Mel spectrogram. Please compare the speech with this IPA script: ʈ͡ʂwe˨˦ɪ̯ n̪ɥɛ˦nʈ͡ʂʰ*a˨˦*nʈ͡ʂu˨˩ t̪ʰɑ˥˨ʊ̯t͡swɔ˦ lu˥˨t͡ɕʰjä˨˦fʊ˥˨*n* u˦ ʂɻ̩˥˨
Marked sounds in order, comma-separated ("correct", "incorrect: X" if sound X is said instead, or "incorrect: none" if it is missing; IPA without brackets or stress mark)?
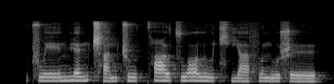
correct, incorrect: ŋ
